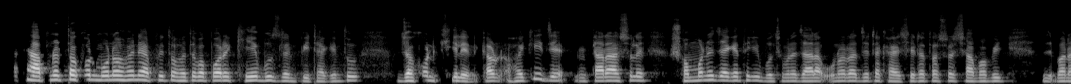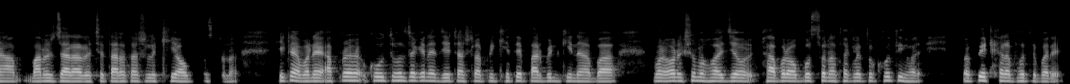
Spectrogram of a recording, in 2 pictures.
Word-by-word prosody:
আচ্ছা, 220 - -2
আপনার 205 +3 +2
তখন 220 0 +5
মনে 205 +1 +5
হয় 210 +1 +3
নাই 205 - +7
আপনি 195 +1 -2
তো - - +3
হয়তোবা 180 +1 +2
পরে 185 0 +6
খেয়ে 185 +1 +3
বুঝলেন 165 -4 -1
পিঠা। 145 -1 -4
কিন্তু 150 +5 -3 0.5
যখন 170 +3 +4
খেলেন 155 -5 +1
কারণ 160 +1 +4
হয় 165 +1 0
কি 260 - -3
যে, 175 - +2 0.2
উ - - -7
তারা 165 +1 +6
আসলে 180 +2 -2 0.4
সম্মানের 190 +5 +1
জায়গা 185 -1 +3
থেকেই 185 -2 -3
বলছে 150 +1 -5
মানে 160 - -1
যারা 155 0 +4
উনারা 160 +2 0
যেটা 165 +1 -3
খায়, 145 -2 0
সেটা 155 +1 -2
তো - - -14
আসলে 160 +2 -4
স্বাভাবিক। 150 +1 -1 0.4
যে 140 - -5
মানে 155 -1 +2
আ - - +1 0.3
মানুষ 150 +1 +2
যারা 145 -1 +5
রয়েছে 140 +2 -3
তারা 145 0 +4
তো - - 0
আসলে 150 +1 -3
খেয়ে 155 -1 0
অভ্যস্ত 145 +2 -12
না। - - -8 0.4
ঠিক - - -2
না? 180 - +6
মানে 155 0 +2
আপনার 180 +4 +2 0.2
কৌতূহল 175 0 +1
জাগেনাই 175 -1 +1
যে 155 - -1
এটা 155 +1 -3
আসলে 155 +2 -3
আপনি 155 0 -7
খেতে 160 0 -1
পারবেন 155 0 0
কিনা 150 -2 -2
বা 145 - +4 0.5
মানে 160 -1 +1
অনেক 165 -1 -1
সময় 170 -3 0
হয় 155 -1 +2
যে, 160 - +3 0.3
খাবার 160 +1 +3
অভ্যস্ত 160 +1 -3
না 155 - 0
থাকলে 160 -1 -2
তো 165 - -2
ক্ষতি 180 0 -2
হয়। 140 - -5 0.4
বা - - 0
পেট 180 -1 +3
খারাপ 160 -3 +1
হতে 150 -1 -3
পারে। 140 - 0
160 Hz, 220 wpm, -23 LUFS, 150-180 Hz, 0.5 s, নাই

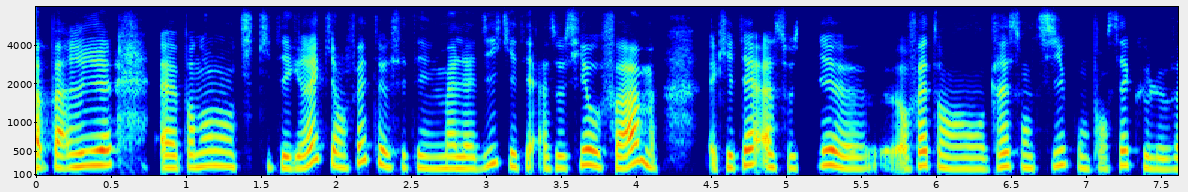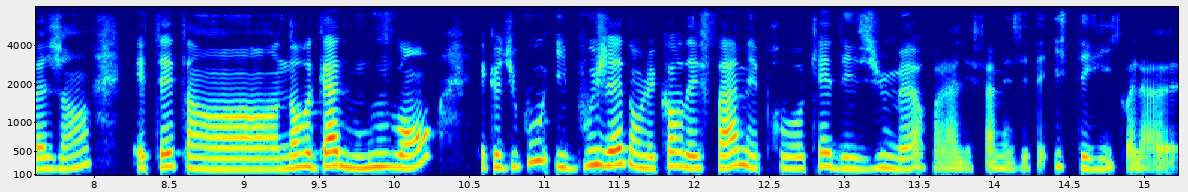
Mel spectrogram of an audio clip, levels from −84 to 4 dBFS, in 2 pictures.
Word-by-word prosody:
est - - +3
apparu, 220 +2 +3 0.5
heu, 215 -1 +3
pendant 230 +3 -1
l'Antiquité 220 -3 -3
grecque, 265 - +1
et - - +5
en 220 - -2
fait, 310 +4 -3
heu, 250 - +2
c'était 215 -1 -7
une 200 -1 -4
maladie 200 +7 -1
qui 235 - -4
était 225 - -4
associée 210 +6 -1
aux 250 - +6
femmes, 220 +5 +4 0.4
qui - - -5
était 235 +5 +5
associée, 230 +2 +2
heu, 195 0 -4
en - - -1
fait, 245 0 +2
en 195 -2 -2
Grèce 230 +5 -2
antique, 235 +5 -5
on 200 - -6
pensait 255 +7 -3
que 210 - -6
le 185 -1 -5
vagin 195 +5 -2 0.3
était 205 +2 -1 0.2
un 185 -1 +1
organe 235 +1 +6
mouvant 225 - +2 0.3
et - - -7
que, 220 - +1
du 225 +1 -6
coup, 325 +7 +2
il 220 - 0
bougeait 255 +5 +5
dans 250 -4 -1
le 200 -2 -1
corps 240 +3 0
des 210 -1 +2
femmes 215 +5 +2
et 210 - -4
provoquait 205 +4 -3
des 195 -1 -6
humeurs, 195 -1 -3
voilà 95 - -8
les 95 - -10
femmes, 100 - -8
elles 95 0 -12
étaient - - -13
hystériques, 200 -5 -6
voilà, - - -6
heu, - - -10
215 Hz, 230 wpm, -23 LUFS, 195-240 Hz, 0.5 s, aux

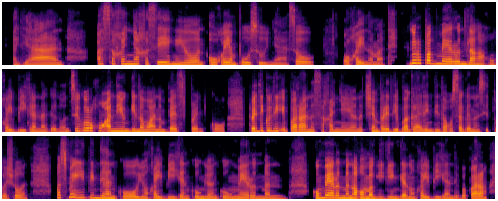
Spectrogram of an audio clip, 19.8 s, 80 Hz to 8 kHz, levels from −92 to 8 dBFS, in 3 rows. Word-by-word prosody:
Ayan. 185 +2 -1 0.4
Ah, 280 - -5
sa 300 - -6
kanya 275 -1 -1
kasi 245 -1 0
ngayon 220 -2 -1
okey 205 +3 +1
ang 225 - +1
puso 215 -3 -2
niya, 85 - -10
so, 180 - -3 0.4
okey 185 0 -2
naman. 165 -1 -8 0.3
Siguro 370 +2 +5
'pag 360 -1 +8
meron 280 -3 +3
lang 235 - +5
akong 220 -1 -8
kaibigan 195 -4 -4
na 175 - -6
gano'n 170 +1 -8
siguro 315 +3 +1
kung 310 - -1
ano - - +6
'yong 255 -2 +2
ginawa 230 -3 +2
ng 215 -1 -3
bestfriend 185 -1 -4
ko 165 - -8 0.4
pwede 285 +2 +6
ko 315 - +2
din 280 +1 -2
iparanas 225 -4 +2
sa - - -7
kan'ya 185 -3 -5
'yon, - - -6
at - - -23
syempre 255 0 +1
'di 215 - -1
ba 205 0 +3
galing 185 -2 -2
din 190 - -5
ako 190 -1 -3
sa 200 +2 -2
gano'n 185 -1 -4
sitwasyon 190 -3 -6 0.4
mas 310 - -2
maiintindihan 295 -8 +1
ko 195 0 0
'yong 190 -1 -3
kaibigan 185 -2 -3
kong 220 0 0
'yon 190 -1 -2
kung 185 -2 -3
meron 180 0 -1
man, 175 -1 -5 0.3
kung 265 +1 +3
meron 290 -2 +9
man 255 -1 +5
akong 240 -1 +6
magiging 205 -1 -2
gano'ng 190 0 +1
kaibigan 185 -1 -3
'di 175 - -7
ba 175 - -5
parang 205 +2 +5
200 Hz, 200 wpm, -23 LUFS, 185-245 Hz, 0.4 s, meron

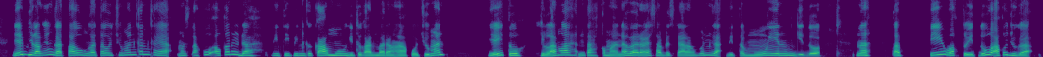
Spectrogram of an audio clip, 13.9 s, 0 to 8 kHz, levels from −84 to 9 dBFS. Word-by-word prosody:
dia 300 +7 +3
bilangnya 330 +1 +4
"nggak 245 -3 +3
tahu 270 0 -1
nggak 230 - +1
tahu". 265 +5 -4
Cuman 320 +5 -7
kan 400 -1 -4
kayak, 270 -8 -3 0.2
maksud 245 0 -9
aku, 245 +9 -4
"Aku 270 - -1
kan 375 +2 -1
udah 250 -2 +3 0.2
nitipin 240 -1 -7
ke 245 - -3
kamu," 275 +2 +5
gitu 220 -1 -3
kan, 205 0 +1
"barang 200 -3 +1 0.2
aku." 185 -1 -4
Cuman, 270 - +1 0.6
ya 225 -1 +5
itu, 255 -4 +2 0.2
hilanglah 275 +9 +4
entah 225 0 -4
kemana 215 +2 -1
barangnya, 225 0 +3
sampai 220 -1 -3
sekarang 210 0 -2
pun 260 +6 -4
nggak 275 - +1
ditemuin, 220 +8 -2
gitu. 185 0 +3 0.6
Nah, 235 +1 +2 0.2
tapi 290 - -2
waktu 250 -7 +2
itu 225 +4 -1
aku 320 +2 +3
juga, 255 - +1
245 Hz, 170 wpm, -23 LUFS, 215-280 Hz, 0.6 s, kamu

